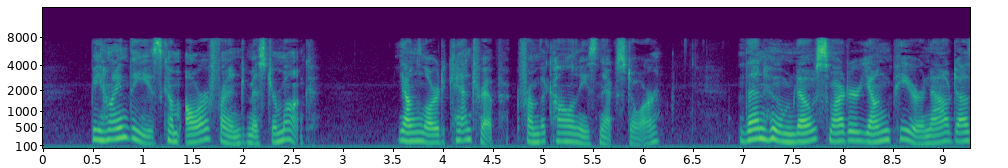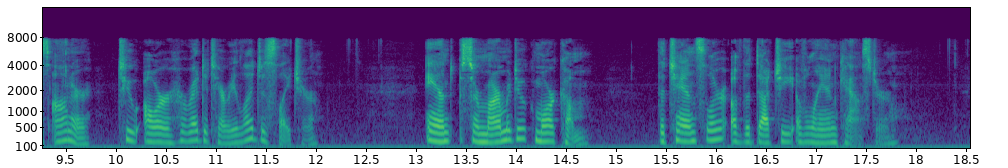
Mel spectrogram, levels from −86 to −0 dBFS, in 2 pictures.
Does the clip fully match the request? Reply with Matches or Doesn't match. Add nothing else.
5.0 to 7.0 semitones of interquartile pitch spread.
Doesn't match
